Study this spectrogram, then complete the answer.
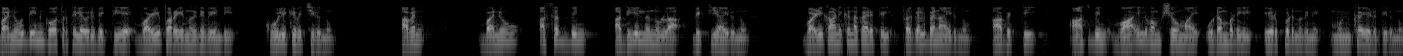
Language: Malayalam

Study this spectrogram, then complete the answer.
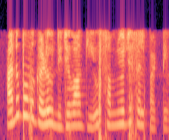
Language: Kannada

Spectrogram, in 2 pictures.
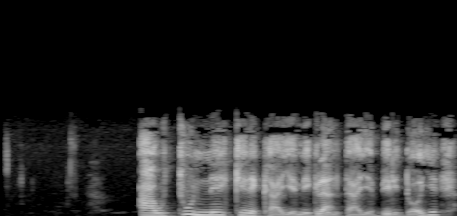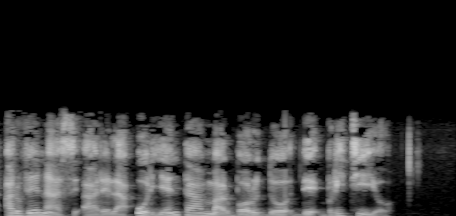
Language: Esperanto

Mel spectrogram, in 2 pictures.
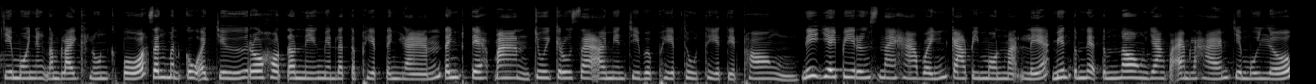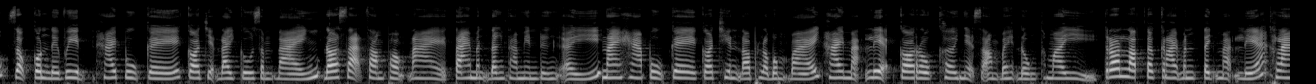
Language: Thai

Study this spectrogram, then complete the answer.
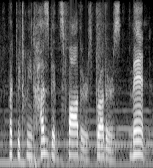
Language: English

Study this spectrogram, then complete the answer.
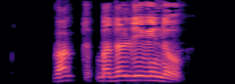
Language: Sindhi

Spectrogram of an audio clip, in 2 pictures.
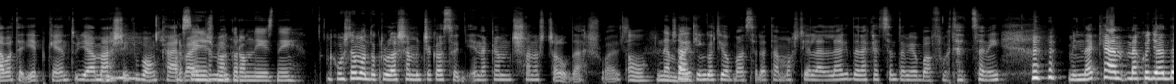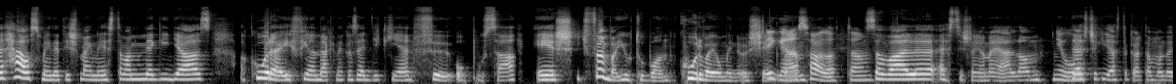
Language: Hungarian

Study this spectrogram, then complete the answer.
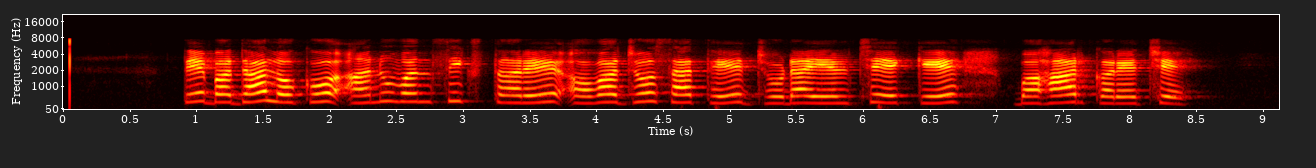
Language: Gujarati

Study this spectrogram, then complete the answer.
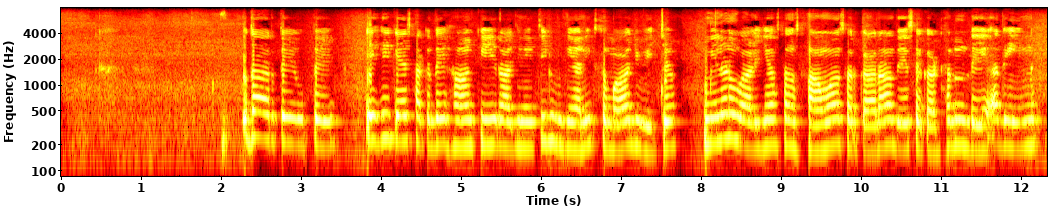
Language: Punjabi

